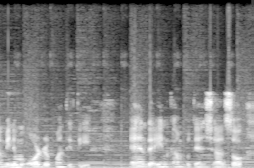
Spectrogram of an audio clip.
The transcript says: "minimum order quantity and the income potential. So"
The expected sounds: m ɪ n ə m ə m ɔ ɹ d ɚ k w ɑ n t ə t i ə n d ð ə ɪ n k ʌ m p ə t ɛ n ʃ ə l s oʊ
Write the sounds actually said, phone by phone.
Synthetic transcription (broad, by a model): m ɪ n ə m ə m ɔ ɹ d ɚ k w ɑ n t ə t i ə n d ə ɪ n k ʌ m p ə t ɛ n ʃ ə l s oʊ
